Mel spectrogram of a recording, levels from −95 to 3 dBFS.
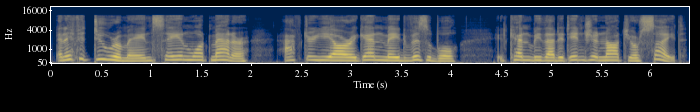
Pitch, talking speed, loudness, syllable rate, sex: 225 Hz, 225 wpm, -18 LUFS, 5.9 syllables/s, female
